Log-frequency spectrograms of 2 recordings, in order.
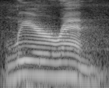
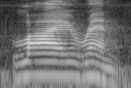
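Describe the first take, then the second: First: The first syllable sounds like 'leer'. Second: The first syllable sounds like 'lie'. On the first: The speaker calls it right. "Yes. Not lie" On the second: The speaker calls it wrong.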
